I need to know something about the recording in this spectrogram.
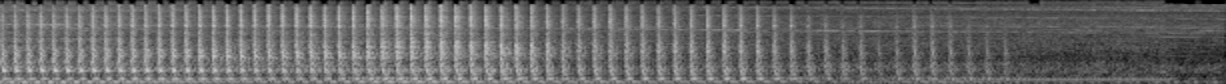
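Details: All-in-one washer dryer combo: harsh, rapid pounding rattle with low hum at spin speed, fading as the drum slows; very loud noise only during spin cycle.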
